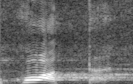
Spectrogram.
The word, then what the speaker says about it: quota: Quando eu escrevo assim com QU, eu digo quota.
